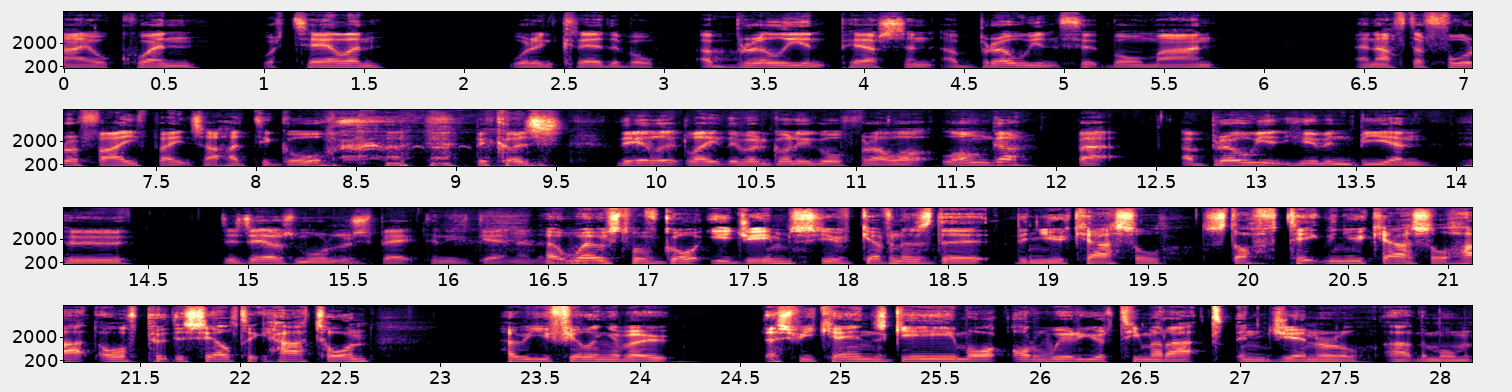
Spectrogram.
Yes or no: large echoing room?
no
